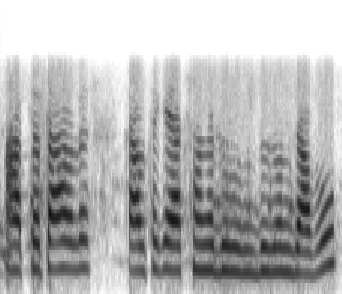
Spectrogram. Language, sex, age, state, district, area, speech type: Bengali, female, 30-45, West Bengal, Darjeeling, urban, conversation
